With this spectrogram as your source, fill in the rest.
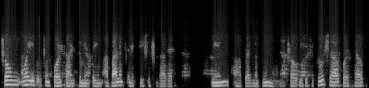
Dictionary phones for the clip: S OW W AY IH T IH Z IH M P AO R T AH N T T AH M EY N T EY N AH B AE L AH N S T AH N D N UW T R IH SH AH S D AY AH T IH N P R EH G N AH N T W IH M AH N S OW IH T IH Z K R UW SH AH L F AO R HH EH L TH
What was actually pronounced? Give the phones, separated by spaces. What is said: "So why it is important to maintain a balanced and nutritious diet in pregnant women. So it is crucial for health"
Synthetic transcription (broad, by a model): S OW W AY IH T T S IH M P AO R T AH N T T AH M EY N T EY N AH B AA L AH N S AH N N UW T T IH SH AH S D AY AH T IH N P R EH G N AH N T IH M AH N S OW IH T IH S K R UW SH AH L F AO R HH EH L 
